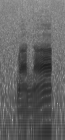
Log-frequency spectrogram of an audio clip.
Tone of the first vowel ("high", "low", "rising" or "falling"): low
